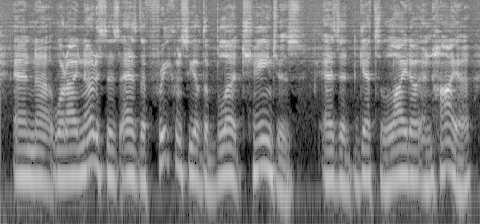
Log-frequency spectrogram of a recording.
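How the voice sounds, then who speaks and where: A man with very even loudness and hardly any pauses, against noticeable background noise. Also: ordinary pitch variation, moderate pace. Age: 60s. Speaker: breatharian spiritual teacher. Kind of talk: interview. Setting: studio. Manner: halting, many fillers.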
